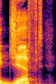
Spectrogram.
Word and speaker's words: GIF: So if that is the acronym, graphics G, hard G. You don't say giraffe. You say giraffe because that's a different kind of usage. You don't say gift. You say gift. It's a freaking G. It's a hard G. It's GIF. It's always GIF. It will always be GIF.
